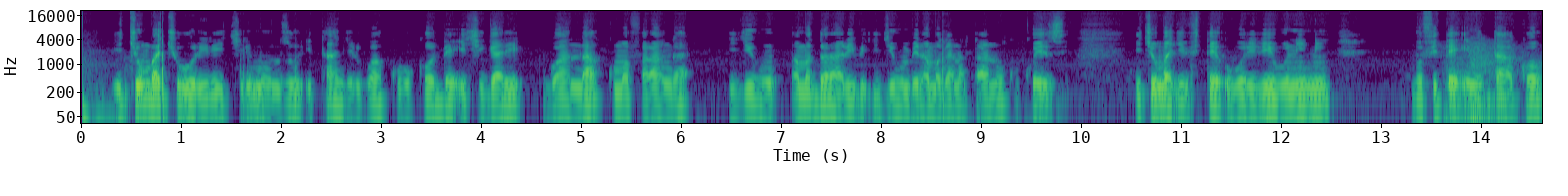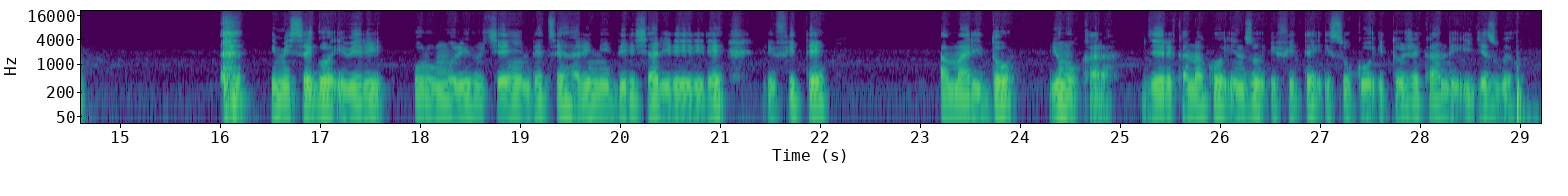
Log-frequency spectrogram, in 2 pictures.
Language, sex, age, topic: Kinyarwanda, male, 18-24, finance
